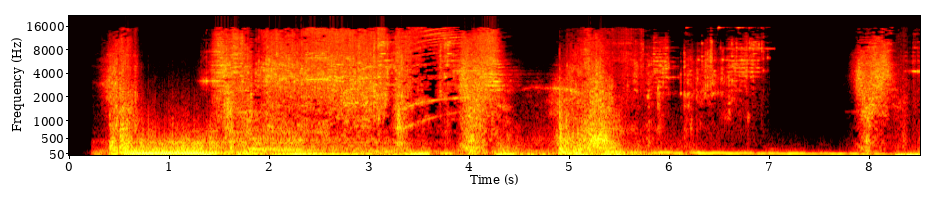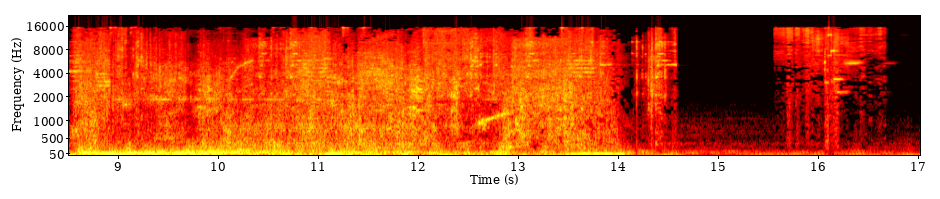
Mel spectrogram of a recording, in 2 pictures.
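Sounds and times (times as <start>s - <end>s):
deep bass rumble: 7.0s - 7.9s
glass-shattering hits: 8.4s - 14.6s.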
